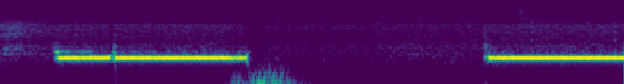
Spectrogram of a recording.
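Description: Telephone ringback tone heard while placing a call: a steady mid-pitched tone holds for about a second, breaks off, then starts again; a low rumbling thud fills the pause between the two tones.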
